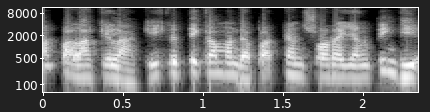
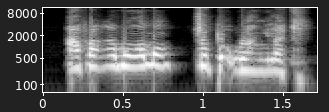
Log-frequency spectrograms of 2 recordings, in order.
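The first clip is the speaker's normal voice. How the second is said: mock angry snap; 8 semitones higher, faster than usual. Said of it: "suaminya atau istrinya ngomong".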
